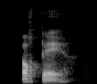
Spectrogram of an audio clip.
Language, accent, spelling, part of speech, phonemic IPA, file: French, France, hors pair, adjective, /ɔʁ pɛʁ/, LL-Q150 (fra)-hors pair.wav
- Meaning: peerless, unparalleled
